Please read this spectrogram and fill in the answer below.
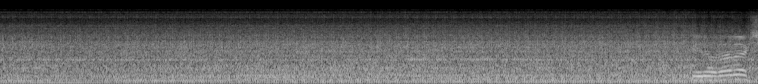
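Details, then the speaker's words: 1958/59 Austin Gipsy G1 M10 four-cylinder on 11-year-old original petrol, just started: fairly steady idle with slight unevenness, a little smoke; runs acceptably. "started up a hell of a lot better than I thought it would"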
